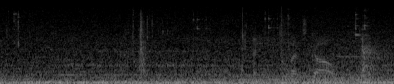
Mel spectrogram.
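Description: A lock snaps open with a sharp click.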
